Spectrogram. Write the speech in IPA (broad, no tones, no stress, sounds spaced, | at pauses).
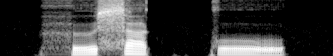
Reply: h ɵ s a kː o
